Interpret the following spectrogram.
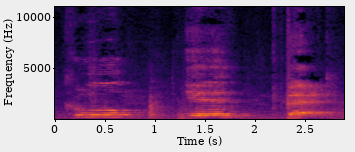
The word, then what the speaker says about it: Kuhlenbeck: back it's very easy day cool in bed it's a very rare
